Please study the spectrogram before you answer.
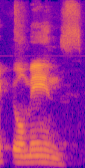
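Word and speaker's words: ptomaine: टोमेस। P silent है।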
